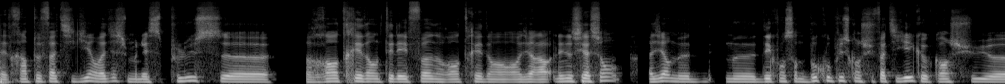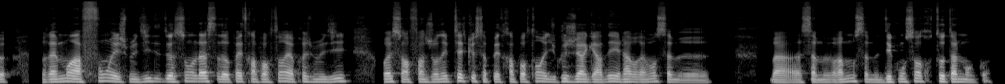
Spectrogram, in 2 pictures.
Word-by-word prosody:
à -, -, +3 dB
être 110 Hz, +2 st, -5 dB
un 125 Hz, -, +2 dB
peu 140 Hz, +3 st, -2 dB
fatigué, 135 Hz, +2 st, -1 dB
on 145 Hz, -, +1 dB
va 130 Hz, -, +4 dB
dire 155 Hz, -, -5 dB
je 140 Hz, -3 st, -6 dB
me 125 Hz, -, -3 dB
laisse 120 Hz, -1 st, -2 dB
plus, 165 Hz, +2 st, -2 dB
heu, 120 Hz, -3 st, +3 dB, 0.3 s
rentrer 135 Hz, +5 st, +2 dB
dans 135 Hz, -1 st, +2 dB
le 130 Hz, -, -3 dB
téléphone, 130 Hz, 0 st, +2 dB
rentrer 120 Hz, +2 st, -1 dB
dans 115 Hz, -1 st, -1 dB
on -, -, 0 dB
va -, -, 0 dB
dire, 120 Hz, 0 st, +1 dB
heu 115 Hz, 0 st, +3 dB
les 135 Hz, +1 st, 0 dB
notifications 140 Hz, +5 st, +1 dB
on -, -, -8 dB
va -, -, +1 dB
dire 155 Hz, +1 st, +2 dB
me 130 Hz, -2 st, 0 dB
d 120 Hz, +1 st, -10 dB, 0.2 s
me 125 Hz, -2 st, 0 dB
déconcentre 135 Hz, +1 st, -1 dB
beaucoup 165 Hz, +4 st, 0 dB
plus 165 Hz, +1 st, -2 dB
quand 145 Hz, -, -3 dB
je 135 Hz, -, -4 dB
suis 130 Hz, -, -8 dB
fatigué 140 Hz, +5 st, +3 dB
que 140 Hz, -, 0 dB
quand 130 Hz, +1 st, 0 dB
je 130 Hz, -, -5 dB
suis, 130 Hz, -1 st, -3 dB
heu, 120 Hz, -1 st, +3 dB, 0.4 s
vraiment 125 Hz, +4 st, +3 dB
à 125 Hz, -, +7 dB
fond 155 Hz, +5 st, -2 dB
et 135 Hz, -, +3 dB
je 120 Hz, +1 st, -5 dB
me 120 Hz, -, -2 dB
dis: 135 Hz, +5 st, -3 dB
«De 140 Hz, -, -6 dB
toute 135 Hz, +1 st, -3 dB
façon 135 Hz, +2 st, +1 dB
là, 140 Hz, 0 st, +6 dB
ça 135 Hz, -3 st, -5 dB
doit 115 Hz, -1 st, +4 dB
pas 135 Hz, -, +2 dB
être 130 Hz, -, -3 dB
important» 120 Hz, +4 st, 0 dB
et -, -, +5 dB
après 135 Hz, +2 st, -1 dB
je 120 Hz, -, -6 dB
me 120 Hz, 0 st, -3 dB
dis: 140 Hz, +5 st, -3 dB, 0.3 s
«Ouais, 130 Hz, -, +4 dB
c'est 130 Hz, -1 st, -1 dB
en 115 Hz, -, +1 dB
fin 125 Hz, +2 st, -1 dB
de -, -, -5 dB
journée, 120 Hz, +3 st, 0 dB
peut-être 145 Hz, +4 st, +1 dB
que 145 Hz, -, -1 dB
ça -, -, -2 dB
peut 125 Hz, -, -1 dB
être 120 Hz, +1 st, -6 dB
important» 120 Hz, +4 st, 0 dB
et 135 Hz, -, 0 dB
du 115 Hz, -, -5 dB
coup 140 Hz, -, -2 dB
je 130 Hz, -, -1 dB
vais 125 Hz, -, +4 dB
regarder 120 Hz, +2 st, +2 dB
et 130 Hz, -, +2 dB
là 120 Hz, 0 st, +2 dB
vraiment 115 Hz, +3 st, -1 dB
ça 130 Hz, -3 st, -2 dB
me 95 Hz, -2 st, -6 dB, 0.6 s
bah 105 Hz, -1 st, 0 dB
ça 110 Hz, +2 st, -1 dB
me 110 Hz, 0 st, -3 dB
vraiment, 115 Hz, +6 st, 0 dB
ça 135 Hz, -5 st, -3 dB
me 110 Hz, -, -4 dB
déconcentre 125 Hz, +3 st, 0 dB
totalement 120 Hz, -5 st, +2 dB
quoi. -, -, -11 dB
125 Hz, 285 wpm, -24 LUFS, 120-135 Hz, 0.6 s, à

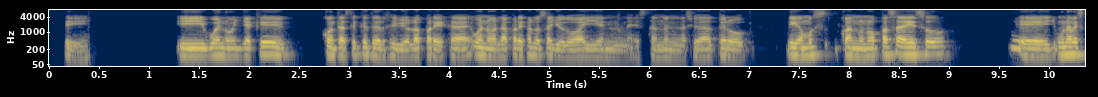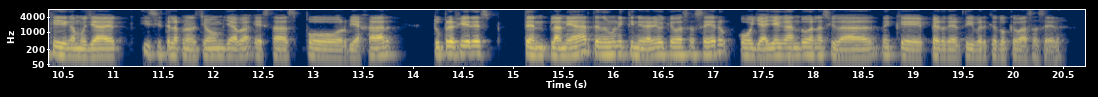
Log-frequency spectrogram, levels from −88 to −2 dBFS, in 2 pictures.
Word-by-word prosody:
Sí. 90 Hz, 0 st, -7 dB, 0.9 s
Y 115 Hz, -1 st, +5 dB
bueno, 120 Hz, 0 st, 0 dB
ya 115 Hz, 0 st, -1 dB
que 130 Hz, -2 st, +1 dB, 0.2 s
contaste -, -, 0 dB
que -, -, -1 dB
te 120 Hz, -2 st, 0 dB
recibió 110 Hz, -2 st, -3 dB
la 115 Hz, +1 st, +1 dB
pareja, 110 Hz, +2 st, +1 dB
bueno, 120 Hz, -5 st, +1 dB
la 105 Hz, 0 st, -1 dB
pareja 135 Hz, -, 0 dB
los 115 Hz, -1 st, -3 dB
ayudó 100 Hz, -2 st, 0 dB
ahí 105 Hz, 0 st, -1 dB
en 100 Hz, -2 st, -8 dB
estando 105 Hz, -1 st, -9 dB
en 100 Hz, -1 st, -10 dB
la 95 Hz, -, -9 dB
ciudad, 105 Hz, 0 st, -3 dB
pero, 105 Hz, -4 st, -2 dB, 0.4 s
digamos, 125 Hz, +1 st, 0 dB
cuando 115 Hz, -2 st, +2 dB
no 115 Hz, +1 st, 0 dB
pasa 130 Hz, 0 st, +4 dB
eso, 140 Hz, +2 st, +2 dB, 0.6 s
eh, 110 Hz, -, +3 dB
una 130 Hz, 0 st, +3 dB
vez 135 Hz, 0 st, +2 dB
que 135 Hz, 0 st, +1 dB
llegamos 115 Hz, -3 st, +1 dB
ya, 115 Hz, 0 st, +5 dB, 0.2 s
hiciste 130 Hz, -5 st, -7 dB
la 120 Hz, -, +1 dB
planeación, 115 Hz, +1 st, -3 dB
ya 115 Hz, -, +1 dB
va -, -, 0 dB
estás 105 Hz, -2 st, -3 dB
por 105 Hz, -4 st, -3 dB
viajar, 120 Hz, +6 st, 0 dB, 0.3 s
¿tú 130 Hz, -, -3 dB
prefieres 145 Hz, +1 st, +4 dB, 0.3 s
ten 120 Hz, 0 st, +3 dB
planear, 125 Hz, +9 st, +4 dB
tener 130 Hz, -2 st, 0 dB
un 140 Hz, +1 st, -2 dB
itinerario 130 Hz, -2 st, -1 dB
que -, -, -3 dB
vas 130 Hz, +1 st, -1 dB
a -, -, -7 dB
hacer, 140 Hz, +5 st, -2 dB
o, 120 Hz, -2 st, -2 dB
ya 110 Hz, -2 st, +3 dB
llegando 120 Hz, +2 st, +1 dB
a -, -, -1 dB
la 120 Hz, -, -2 dB
ciudad, 105 Hz, -1 st, 0 dB
de 125 Hz, -1 st, -10 dB
que 105 Hz, -5 st, 0 dB
perderte 105 Hz, -1 st, -2 dB
y -, -, -3 dB
ver -, -, -5 dB
qué -, -, -7 dB
es -, -, -17 dB
lo -, -, -6 dB
que -, -, -7 dB
vas -, -, -3 dB
a -, -, -8 dB
hacer? -, -, -10 dB
115 Hz, 205 wpm, -22 LUFS, 110-130 Hz, 0.9 s, Y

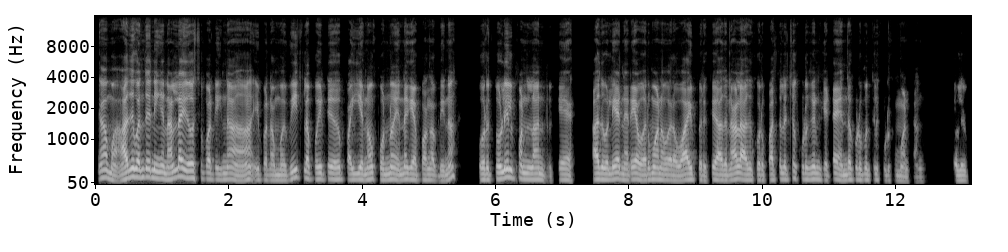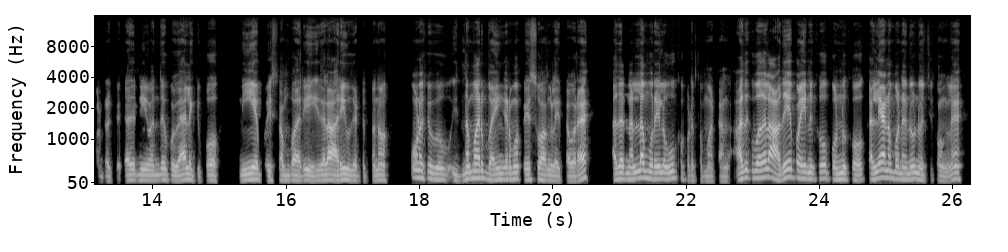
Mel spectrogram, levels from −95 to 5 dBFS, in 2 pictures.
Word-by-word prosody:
ஆமா, 155 Hz, -5 st, +1 dB
அது 180 Hz, -, +5 dB
வந்து 175 Hz, +1 st, +2 dB
நீங்க 145 Hz, -2 st, +3 dB
நல்லா 165 Hz, +8 st, +4 dB
யோசிச்சு 155 Hz, -2 st, +1 dB
பார்த்தீங்கன்னா, 130 Hz, 0 st, -1 dB, 0.4 s
இப்ப 120 Hz, 0 st, -8 dB
நம்ம 110 Hz, 0 st, -2 dB
வீட்ல 160 Hz, -1 st, 0 dB
போயிட்டு 135 Hz, 0 st, -1 dB, 0.2 s
பையனோ, 125 Hz, +1 st, +1 dB
பொண்ணோ 120 Hz, +1 st, 0 dB
என்ன 125 Hz, +3 st, 0 dB
கேப்பாங்க 120 Hz, 0 st, -1 dB
அப்படின்னா, 105 Hz, -, -3 dB, 0.4 s
ஒரு 125 Hz, 0 st, +1 dB
தொழில் 165 Hz, +5 st, +4 dB
பண்ணலாம்னு 125 Hz, -4 st, 0 dB
இருக்கேன், 115 Hz, +4 st, -4 dB, 0.4 s
அது 130 Hz, 0 st, +3 dB
வழியா 130 Hz, +3 st, +3 dB
நெறைய 130 Hz, +3 st, +1 dB
வருமானம் 120 Hz, 0 st, 0 dB
வர 110 Hz, -, 0 dB
வாய்ப்பு 120 Hz, +1 st, +1 dB
இருக்கு. 100 Hz, +5 st, -6 dB
அதனால 120 Hz, +4 st, +1 dB
அதுக்கு 120 Hz, 0 st, -4 dB
ஒரு 110 Hz, -, -6 dB
10 120 Hz, +2 st, -3 dB
லட்சம் 130 Hz, +2 st, -5 dB
குடுங்கன்னு 130 Hz, -1 st, -2 dB
கேட்டா, 115 Hz, +4 st, -3 dB
எந்த 115 Hz, +3 st, -1 dB
குடும்பத்துலயும் 120 Hz, 0 st, -6 dB
குடுக்க 110 Hz, 0 st, -13 dB
மாட்டாங்க, 90 Hz, -1 st, -10 dB, 0.5 s
தொழில் 105 Hz, -1 st, -4 dB
பண்றதுக்கு. 100 Hz, -1 st, -11 dB
அது 115 Hz, -, +1 dB
"நீ 115 Hz, -, +2 dB
வந்து 110 Hz, +3 st, -2 dB, 0.3 s
வேலைக்கு 115 Hz, -4 st, +1 dB
போ, 110 Hz, -, +1 dB, 0.5 s
நீயே 125 Hz, +3 st, +4 dB
போய் 105 Hz, -1 st, -6 dB
சம்பாரி, 110 Hz, 0 st, 0 dB
இதெல்லாம் 115 Hz, +1 st, +4 dB
அறிவு 120 Hz, +1 st, +3 dB
கெட்டத்தனம் 110 Hz, +2 st, -4 dB, 0.4 s
உனக்கு" 155 Hz, -2 st, +1 dB, 0.4 s
இந்த 115 Hz, +7 st, -1 dB
மாதிரி 155 Hz, 0 st, +5 dB
பயங்கரமா 130 Hz, +3 st, +1 dB
பேசுவாங்களே 115 Hz, -4 st, -1 dB
தவிர, 100 Hz, 0 st, -1 dB, 0.5 s
அத 135 Hz, +3 st, +3 dB
நல்ல 145 Hz, +5 st, +2 dB
முறையில 135 Hz, -1 st, +3 dB
ஊக்கப்படுத்த 115 Hz, -10 st, -8 dB
மாட்டாங்க. 95 Hz, +1 st, -7 dB, 0.2 s
அதுக்கு 155 Hz, +3 st, +2 dB
பதிலா, 170 Hz, +2 st, +6 dB
அதே 155 Hz, +5 st, +4 dB
பையனுக்கோ 145 Hz, -2 st, +2 dB
பொண்ணுக்கோ 125 Hz, -2 st, 0 dB, 0.2 s
கல்யாணம் 160 Hz, +3 st, +5 dB
பண்ணனும்னு 130 Hz, -1 st, +1 dB
வச்சுக்கோங்களேன், 110 Hz, +4 st, -3 dB
125 Hz, 160 wpm, -23 LUFS, 110-135 Hz, 0.5 s, பதிலா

